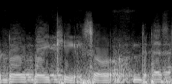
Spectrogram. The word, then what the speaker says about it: DeBakey: DeBakey has 3 syllables, or DeBakey, so that has 3 classes.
